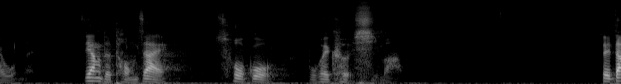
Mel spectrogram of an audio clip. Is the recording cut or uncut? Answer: uncut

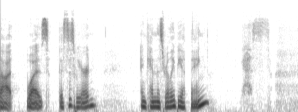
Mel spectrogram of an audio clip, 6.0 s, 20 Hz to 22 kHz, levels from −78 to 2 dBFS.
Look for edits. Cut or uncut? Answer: cut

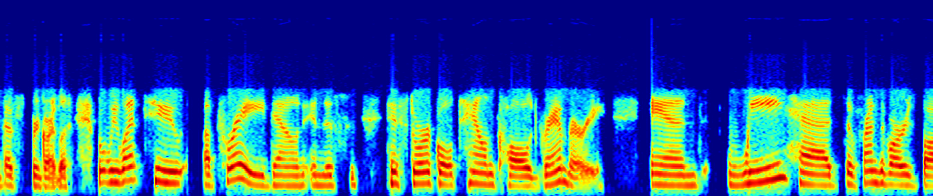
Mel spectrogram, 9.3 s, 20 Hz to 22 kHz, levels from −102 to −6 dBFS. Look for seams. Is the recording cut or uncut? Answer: uncut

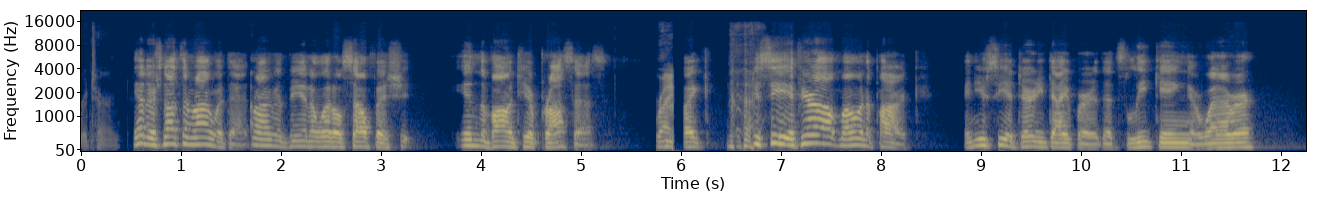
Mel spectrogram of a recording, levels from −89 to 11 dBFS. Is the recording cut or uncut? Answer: cut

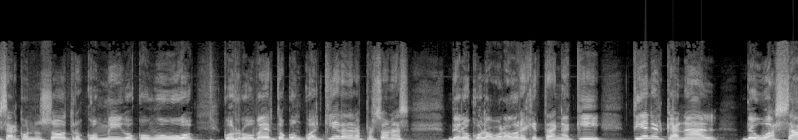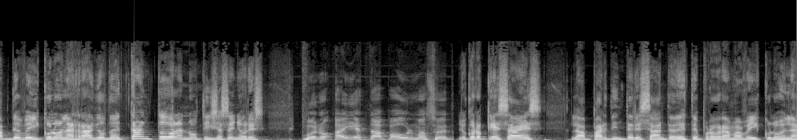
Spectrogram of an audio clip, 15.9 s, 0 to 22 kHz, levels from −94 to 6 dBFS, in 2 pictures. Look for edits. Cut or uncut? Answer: cut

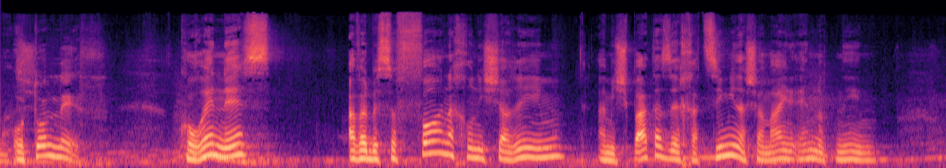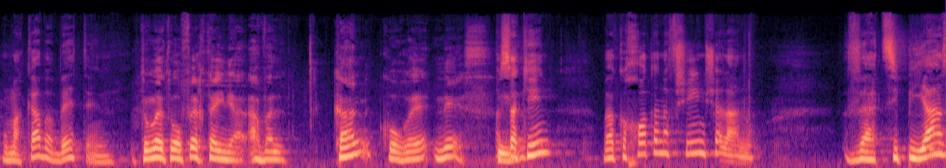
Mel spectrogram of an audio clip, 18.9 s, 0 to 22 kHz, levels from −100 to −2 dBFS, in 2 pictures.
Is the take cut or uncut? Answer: cut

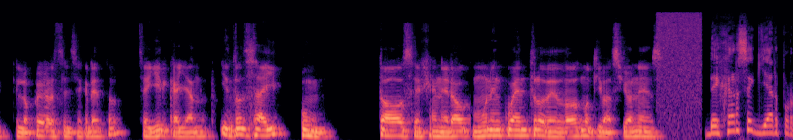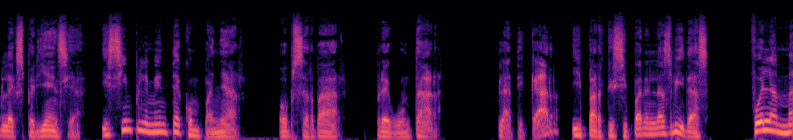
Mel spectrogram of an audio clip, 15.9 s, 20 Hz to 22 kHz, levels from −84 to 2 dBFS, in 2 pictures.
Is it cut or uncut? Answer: cut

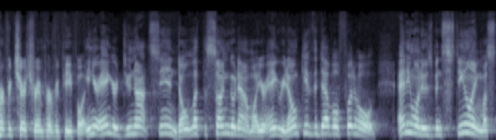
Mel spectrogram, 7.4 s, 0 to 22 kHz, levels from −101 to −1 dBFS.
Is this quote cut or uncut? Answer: cut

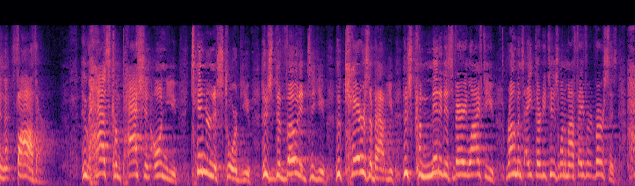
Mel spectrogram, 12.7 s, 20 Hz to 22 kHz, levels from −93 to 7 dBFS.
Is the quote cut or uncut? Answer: uncut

